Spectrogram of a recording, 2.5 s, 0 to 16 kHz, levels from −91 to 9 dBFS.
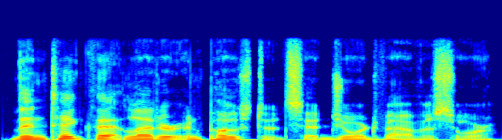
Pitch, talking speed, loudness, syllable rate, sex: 110 Hz, 240 wpm, -18 LUFS, 5.8 syllables/s, male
